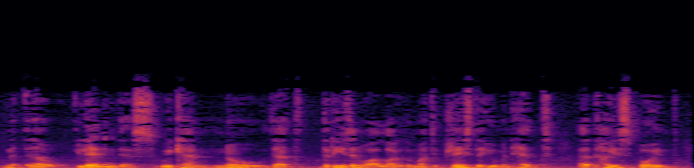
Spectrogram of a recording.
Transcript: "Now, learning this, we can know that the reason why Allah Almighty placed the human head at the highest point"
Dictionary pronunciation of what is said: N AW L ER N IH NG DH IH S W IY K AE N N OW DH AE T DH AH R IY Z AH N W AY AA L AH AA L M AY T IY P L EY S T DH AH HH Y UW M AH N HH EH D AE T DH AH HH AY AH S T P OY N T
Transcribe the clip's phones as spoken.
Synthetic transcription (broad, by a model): N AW L ER N IH NG DH IH S W IY K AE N N OW DH AE T DH AH R IY Z AH N W AY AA L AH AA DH M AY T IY P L EY S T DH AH HH Y UW M AH N HH EH D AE T DH AH HH AY AH S T P OY N T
